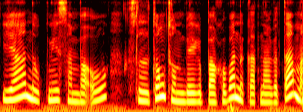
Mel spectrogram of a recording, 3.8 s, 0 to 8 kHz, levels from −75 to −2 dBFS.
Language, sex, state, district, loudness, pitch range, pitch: Garo, female, Meghalaya, South Garo Hills, -16 LUFS, 190-265 Hz, 215 Hz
